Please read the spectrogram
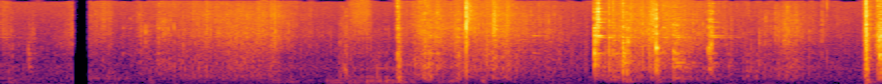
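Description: A hand hoe digging into soil and roots: a few scraping, crunching strokes in the second half, the loudest about three seconds in.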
